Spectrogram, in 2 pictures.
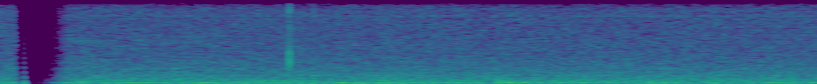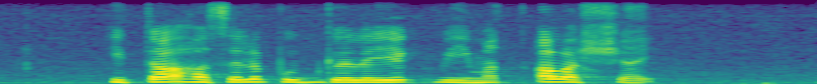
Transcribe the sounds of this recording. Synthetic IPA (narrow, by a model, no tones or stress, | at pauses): it̪aːɦasələpud̪̚ɡələjekʋiːmat̪aʋaʃjaj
